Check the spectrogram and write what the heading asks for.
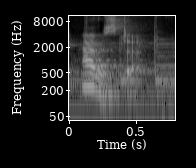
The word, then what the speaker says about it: hamster: এখানে লক্ষ্য করুন hamster আর তার পরের শব্দে হ্যাডে এইচ আছে, তার মানে হচ্ছে আর এর পরে কি আছে এইচ, অর্থাৎ কনসোনেন্ট। সুতরাং আমরা আরটাকে উচ্চারণ করব না, কাজে আমরা কি বলবো হ্যামস্টার।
